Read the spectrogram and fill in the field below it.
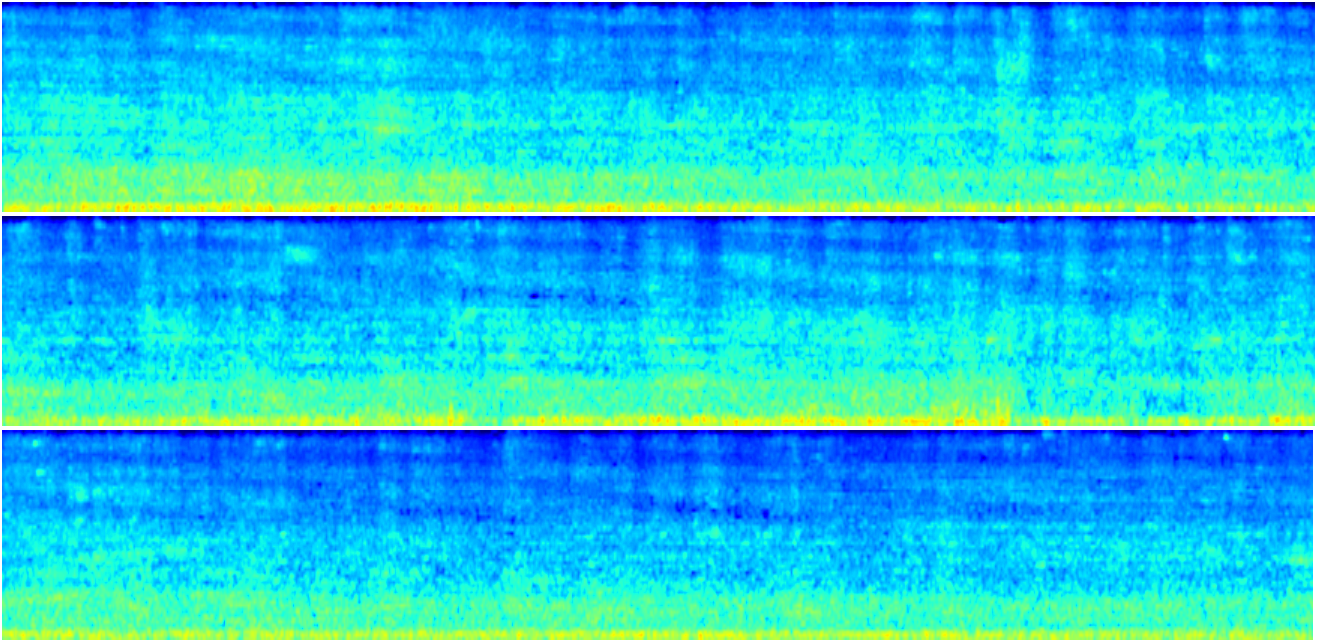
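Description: A long freight train rumbles steadily past, its wheels clattering on the rails.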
